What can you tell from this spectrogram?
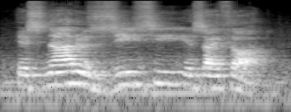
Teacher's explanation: The as becomes us. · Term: obscuration of the vowels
